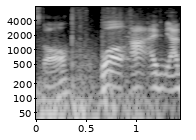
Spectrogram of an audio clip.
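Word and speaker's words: Staal: Cannot believe you knew it pronounced stall.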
